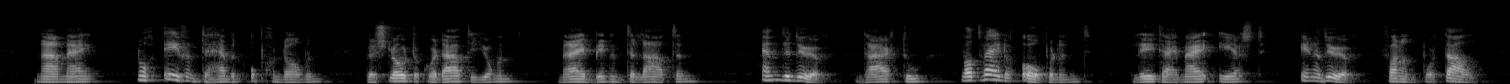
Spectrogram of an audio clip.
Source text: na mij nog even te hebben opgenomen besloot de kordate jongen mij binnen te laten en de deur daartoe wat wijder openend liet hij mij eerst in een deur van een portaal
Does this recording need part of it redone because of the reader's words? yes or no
no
